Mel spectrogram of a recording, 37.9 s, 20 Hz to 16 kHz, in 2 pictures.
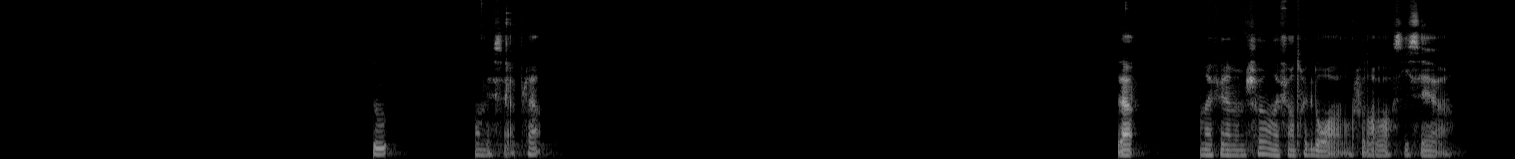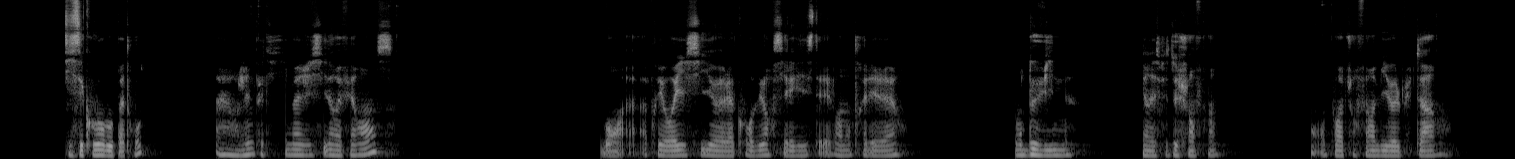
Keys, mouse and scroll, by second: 0.5 ctrl+d, 1.9 r, 4.1 click, 6.0 click, 6.2 w, 7.7-11.8 typing, 11.8 click, 14.0 alt+click, 22.1 click, 24.2 click, 35.5 click.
